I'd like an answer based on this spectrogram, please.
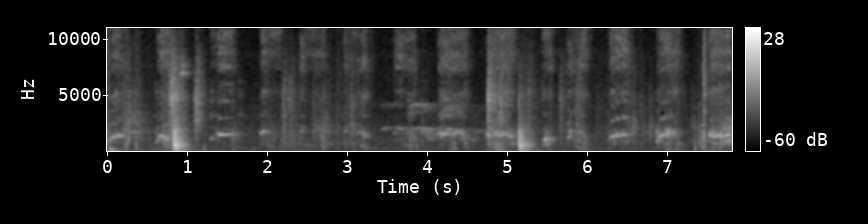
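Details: Nine-week-old home-bred Maltichon puppies indoors, giving high thin whines and short yips scattered through the clip, with clicks and knocks in between.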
